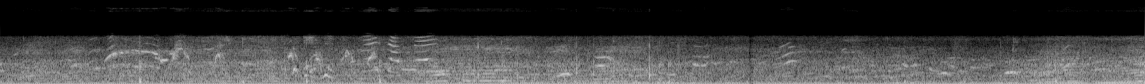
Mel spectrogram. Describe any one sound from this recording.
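A toddler babbles happily close by.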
